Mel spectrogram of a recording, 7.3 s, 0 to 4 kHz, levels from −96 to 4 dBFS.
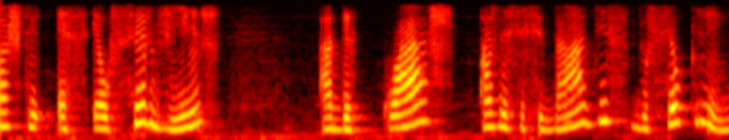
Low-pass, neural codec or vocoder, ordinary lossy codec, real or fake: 3.6 kHz; codec, 44.1 kHz, 2.6 kbps, SNAC; none; fake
